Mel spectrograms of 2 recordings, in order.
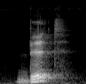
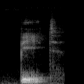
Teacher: This is the lax vowel. The tongue is high, but the rest of the mouth is relaxed. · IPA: /ɪ/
